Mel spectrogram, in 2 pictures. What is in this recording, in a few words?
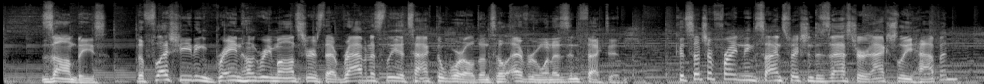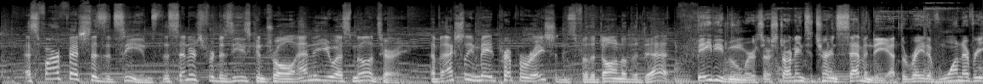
vo narration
